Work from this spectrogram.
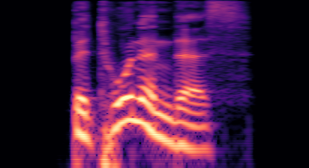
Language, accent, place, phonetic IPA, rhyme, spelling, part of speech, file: German, Germany, Berlin, [bəˈtoːnəndəs], -oːnəndəs, betonendes, adjective, De-betonendes.ogg
- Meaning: strong/mixed nominative/accusative neuter singular of betonend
